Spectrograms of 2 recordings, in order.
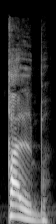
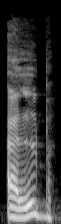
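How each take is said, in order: First: The word begins with a deep uvular q sound. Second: The word begins with a glottal stop sound. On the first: "So we have the word qalb" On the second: "In some areas, it's pronounced as alb"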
